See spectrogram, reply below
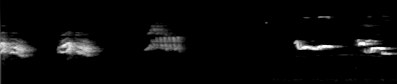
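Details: Song of an American robin, with rich warbled phrases and a few squeakier, buzzier notes, separated by short pauses, followed by two clear whistled slurs with no other sounds.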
